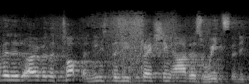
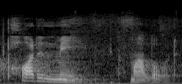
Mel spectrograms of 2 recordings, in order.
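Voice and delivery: low, much softer murmur; sheepish reply; 7 semitones lower, 6 dB quieter than usual. Acted. Believers answering God, low and sheepish. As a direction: mumble it, unconvinced.

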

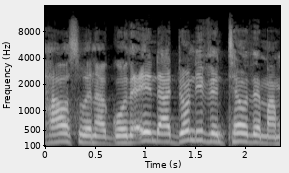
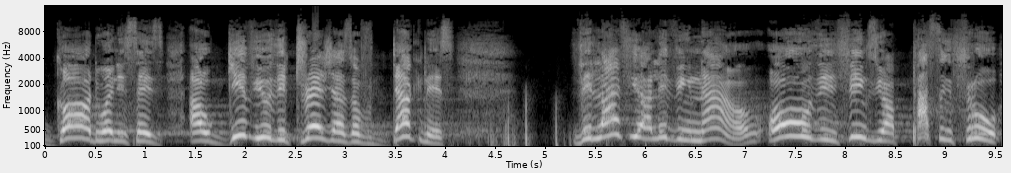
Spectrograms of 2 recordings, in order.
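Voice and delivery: full-force preaching; 3 semitones higher than usual. Acted. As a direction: preach it out, calling the church to answer. Preacher driving home the message.

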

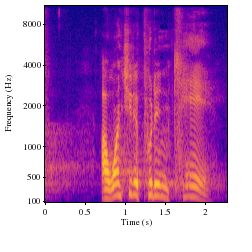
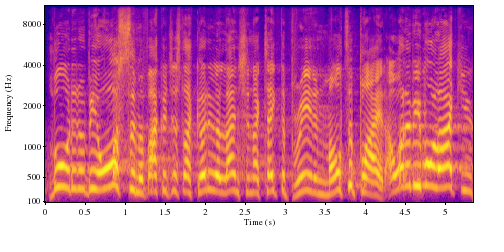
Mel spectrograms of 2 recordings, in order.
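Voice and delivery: put-on louder, higher, gushing like a kid asking for superpowers; eager mock prayer; 5 semitones higher, 7 dB louder than usual. Preacher mimics a believer's showy prayer, eager and loud. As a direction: ham up a greedy wish to God. Mocking a self-serving prayer.

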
